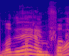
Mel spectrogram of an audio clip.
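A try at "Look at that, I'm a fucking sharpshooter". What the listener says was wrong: You just got to do that without the high pitched thing, and you got to be a little more angry too. You got a little more Southie.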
